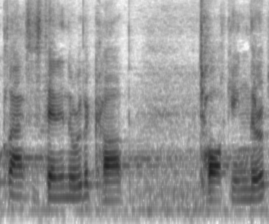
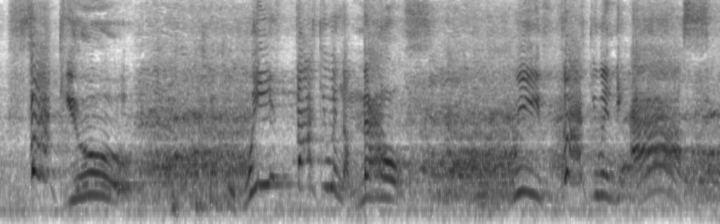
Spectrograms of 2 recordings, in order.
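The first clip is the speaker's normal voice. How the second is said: high, slow mock Russian gangster yell; Igor yelling; 10 semitones higher, much slower than usual. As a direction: bellow it at the cop like a drunk gangster. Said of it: "grabs him by the arm, spins him around, and goes".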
